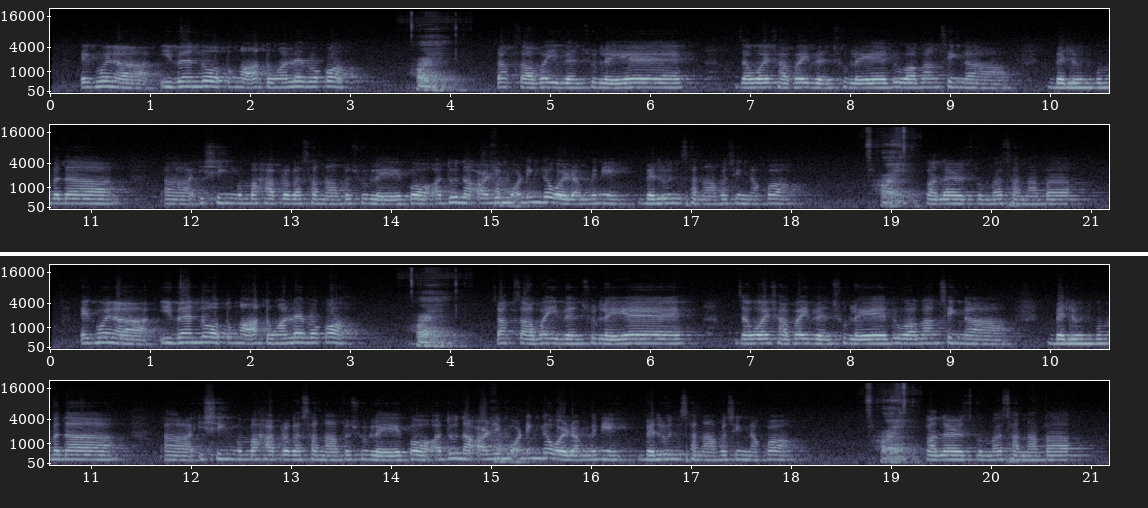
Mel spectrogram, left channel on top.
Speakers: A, on the right; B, in the centre.
A: ꯑꯩꯈꯣꯏꯅ ꯏꯚꯦꯟꯗꯣ ꯇꯣꯉꯥꯟ ꯇꯣꯉꯥꯟꯂꯦꯕꯀꯣ
B: ꯍꯣꯏ
A: ꯆꯥꯛ ꯆꯥꯕ ꯏꯚꯦꯟꯁꯨ ꯂꯩꯑꯦ ꯖꯋꯥꯣꯏ ꯁꯥꯕ ꯏꯚꯦꯟꯁꯨ ꯂꯩꯑꯦ ꯑꯗꯨꯒ ꯑꯉꯥꯡꯁꯤꯡꯅ ꯕꯦꯂꯨꯟꯒꯨꯝꯕꯗ ꯑ ꯏꯁꯤꯡꯒꯨꯝꯕ ꯍꯥꯞꯂꯒ ꯁꯥꯟꯅꯕꯁꯨ ꯂꯩꯌꯦꯀꯣ ꯑꯗꯨꯅ ꯑꯥꯔꯂꯤ
B: ꯍꯣꯏ
A: ꯃꯣꯔꯅꯤꯡꯗ ꯑꯣꯏꯔꯝꯒꯅꯤ ꯕꯦꯂꯨꯟ ꯁꯥꯟꯅꯕꯁꯤꯡꯅꯀꯣ
B: ꯍꯣꯏ
A: ꯀꯂꯔꯁꯀꯨꯝꯕ ꯁꯥꯟꯅꯕ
